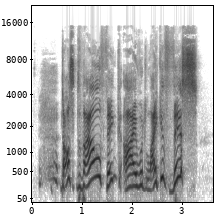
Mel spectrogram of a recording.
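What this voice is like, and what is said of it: Overwrought Shakespearean British accent. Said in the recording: “an overwrought British accent? ... Some Shakespearean ass bullshit.”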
